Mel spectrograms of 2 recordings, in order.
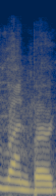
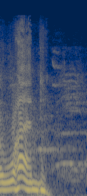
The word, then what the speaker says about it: Lund: To Lundberg now. To Lund. I threw an extra syllable into her name.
